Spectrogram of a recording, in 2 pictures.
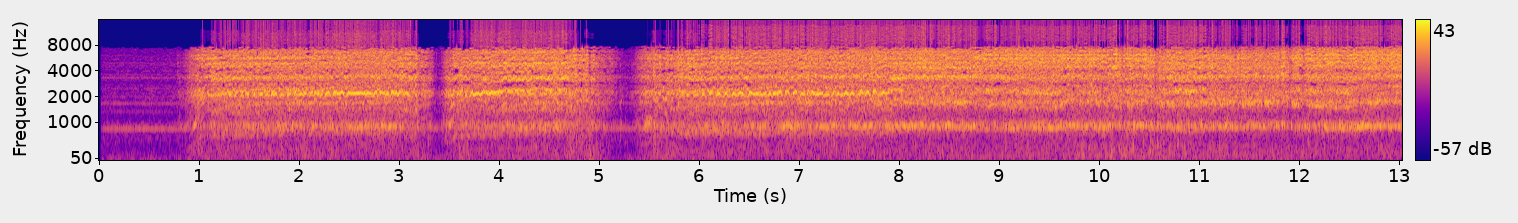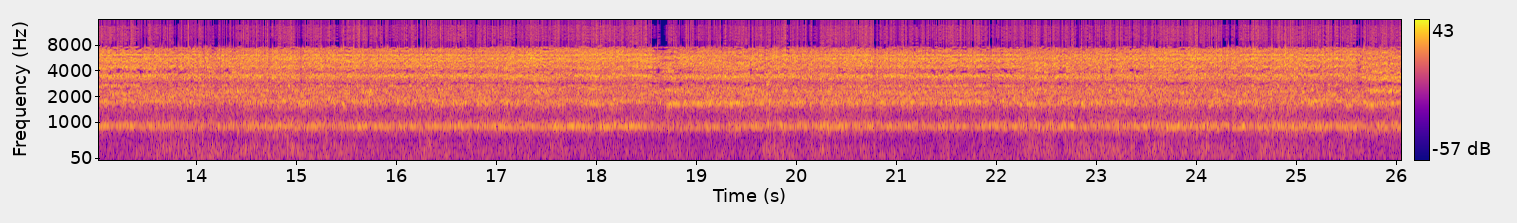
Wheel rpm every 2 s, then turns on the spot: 70, 170, 120, 200, 220, 230, 230, 230, 230, 230, 230, 230, 230.
none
